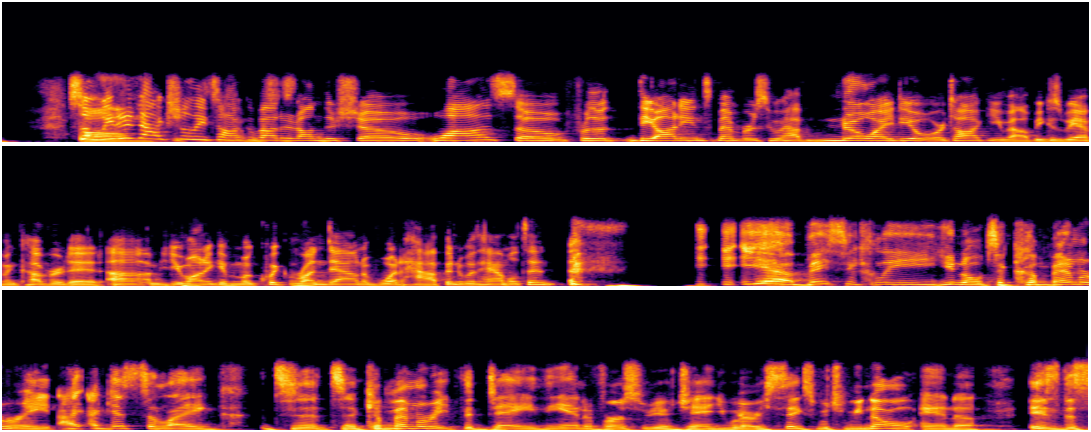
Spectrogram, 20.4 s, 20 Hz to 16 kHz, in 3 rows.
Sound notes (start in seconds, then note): 10.6 laugh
